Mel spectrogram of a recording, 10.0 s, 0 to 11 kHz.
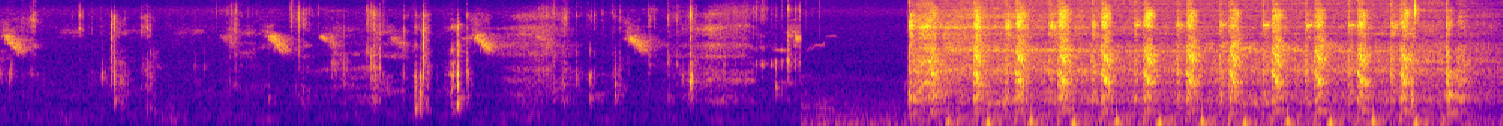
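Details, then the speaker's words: Stolen, abused Royal Enfield Meteor 350: the starter churns steadily, about three turns a second, but it never fires because the side stand safety cutout blocks starting. "All right, so the safety for the stand stopped it from starting. I just wanted to hear it turn over."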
